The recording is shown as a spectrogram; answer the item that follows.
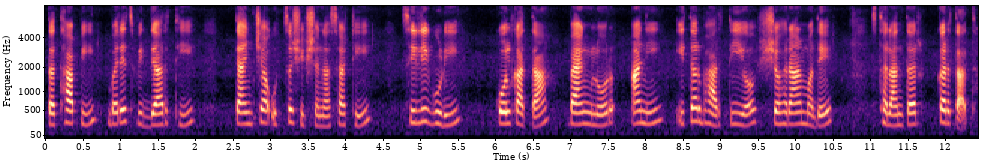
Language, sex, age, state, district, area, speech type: Marathi, female, 18-30, Maharashtra, Akola, urban, read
